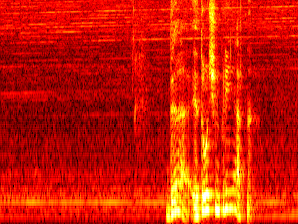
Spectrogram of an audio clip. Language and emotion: Russian, positive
